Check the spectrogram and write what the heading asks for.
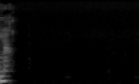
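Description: A woman's voice finishing a word in the first fraction of a second, then near silence.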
